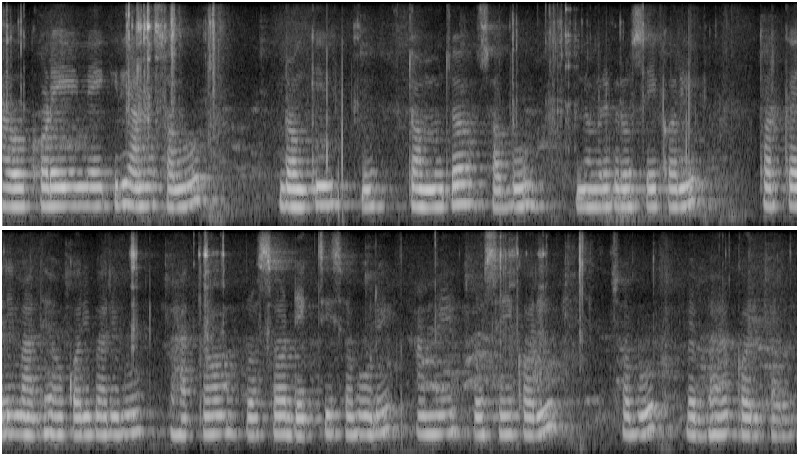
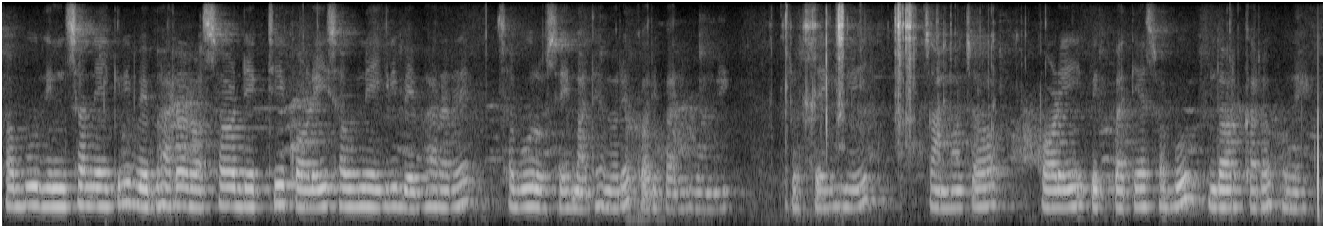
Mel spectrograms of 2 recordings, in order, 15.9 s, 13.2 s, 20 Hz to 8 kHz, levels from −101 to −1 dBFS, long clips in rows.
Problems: constant background noise, continuous background conversations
